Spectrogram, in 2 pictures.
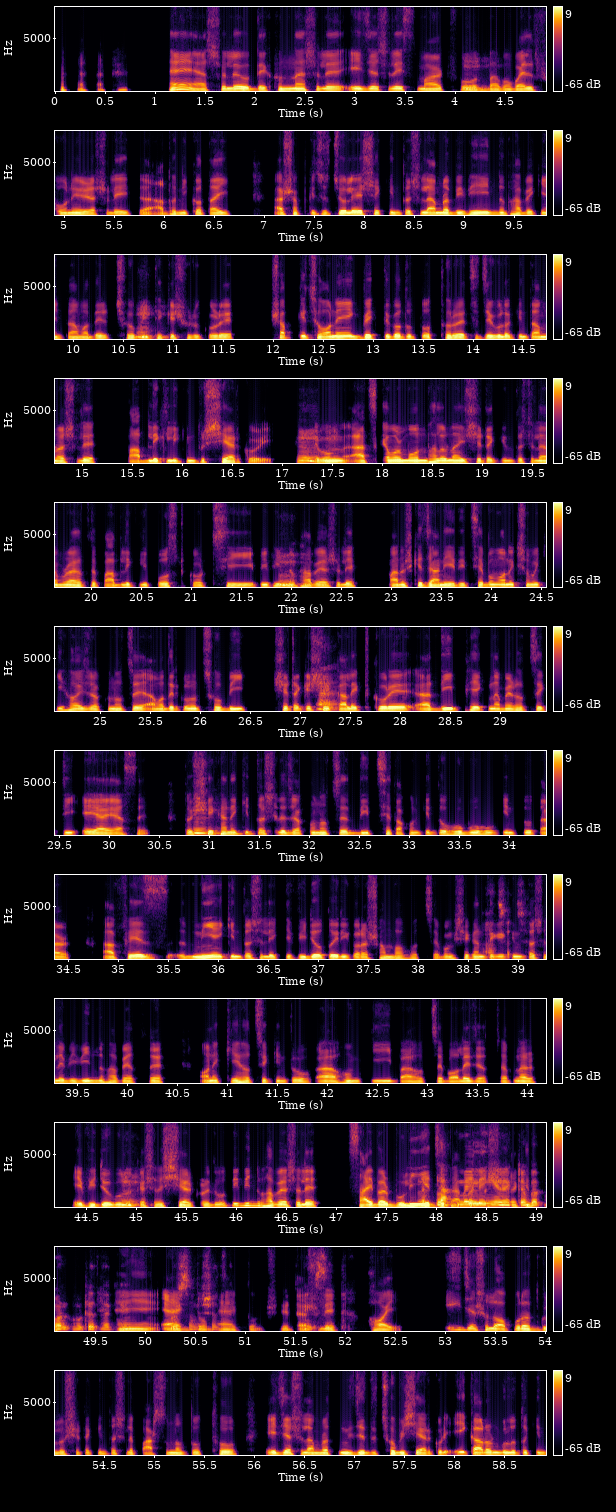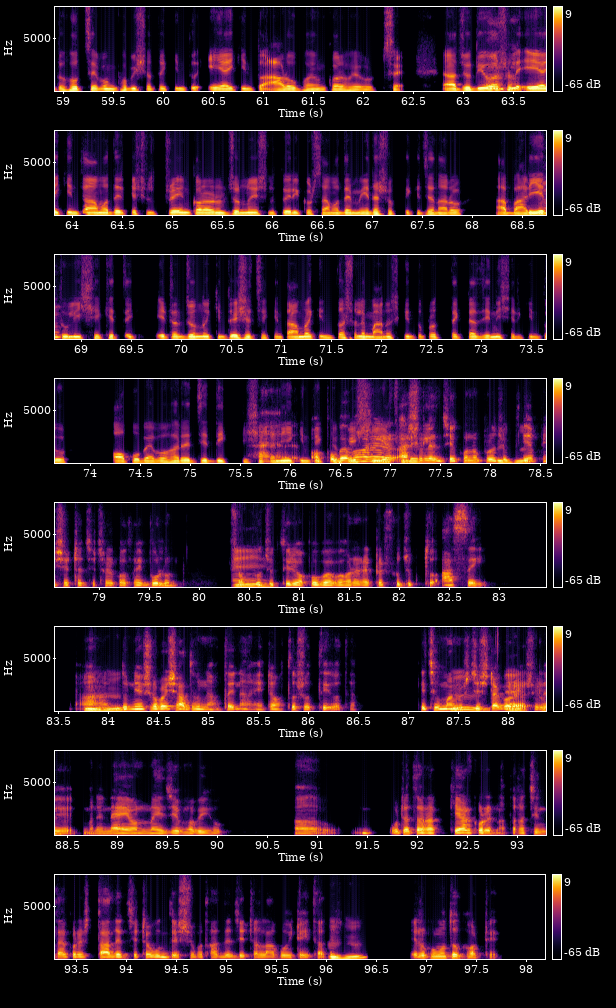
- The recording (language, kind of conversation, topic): Bengali, unstructured, প্রযুক্তি কীভাবে আমাদের ব্যক্তিগত জীবনে হস্তক্ষেপ বাড়াচ্ছে?
- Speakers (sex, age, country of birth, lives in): male, 20-24, Bangladesh, Bangladesh; male, 25-29, Bangladesh, Bangladesh
- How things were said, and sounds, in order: chuckle; other background noise; tapping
